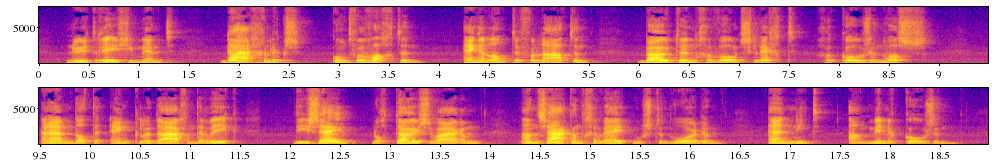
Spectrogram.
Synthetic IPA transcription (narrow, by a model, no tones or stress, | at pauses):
nyɦətreʒimɛnt | daːχələks | kɔnvəɹʋɑχtən | ɛŋəlɑntəvəɹlaːtən | bœɥtənχəʋownslɛχt | χəkowzənʋɑs | ɛndɑt̚dəʔɛŋkələdaːχəndɛrʋejk | dizɛjnɔχtœɥsʋaːrən | ʔaːnzaːkənχəʋɛjtmustənʋɔɹdən | ɛnːit | ʔaːnmɪnəkowzən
